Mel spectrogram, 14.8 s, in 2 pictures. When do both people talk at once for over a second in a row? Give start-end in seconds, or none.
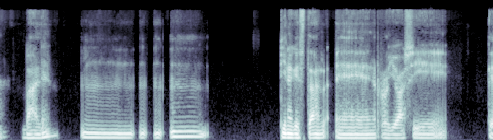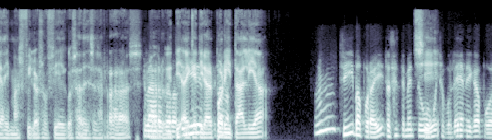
9.5-10.9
